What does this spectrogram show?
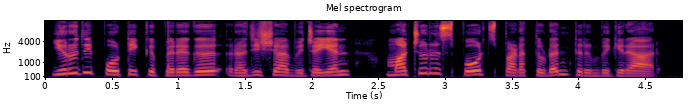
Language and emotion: Tamil, neutral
